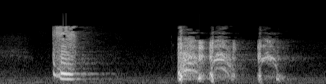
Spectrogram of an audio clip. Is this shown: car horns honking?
no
